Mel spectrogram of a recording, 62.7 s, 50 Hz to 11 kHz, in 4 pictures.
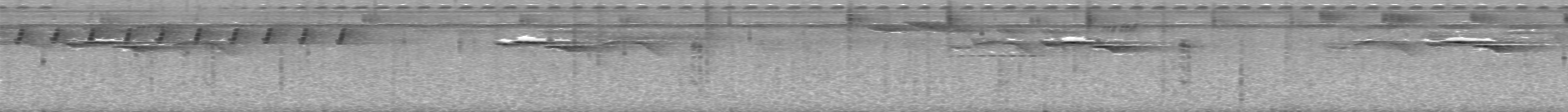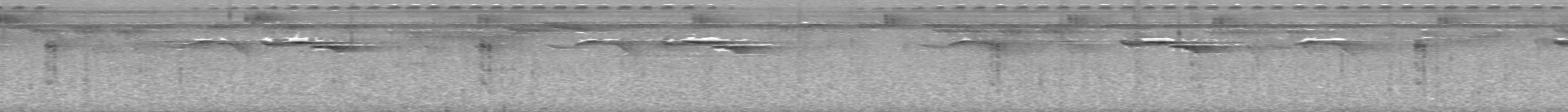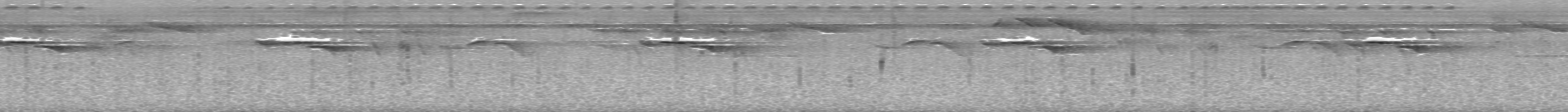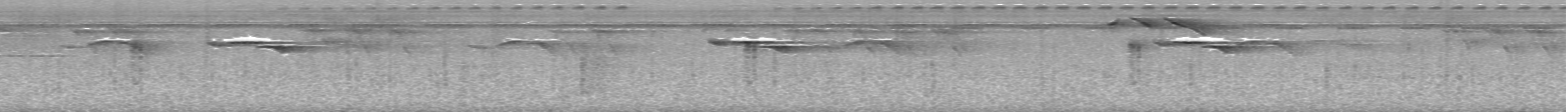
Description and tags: Thailand jungle morning crickets, birds echo +water drops on plants5 full natural
Thailand jungle morning crickets, birds echo +water drops on plants full natural
birds, crickets, drops, field-recording, jungle, morning, Thailand, water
